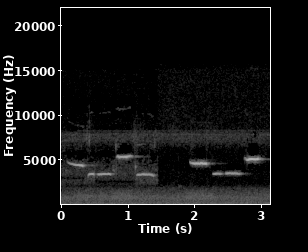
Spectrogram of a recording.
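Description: Carolina chickadee giving thin, very high seet alarm notes, about seven brief pure whistles in three seconds at slightly shifting pitches, over faint steady background hiss.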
